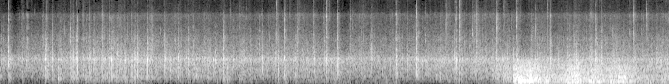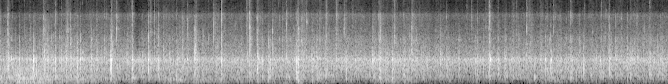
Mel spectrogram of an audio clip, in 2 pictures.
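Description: Steady rain with raindrops ticking close by. About eight seconds in, a clap of thunder rolls for a couple of seconds and fades back into the rain.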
